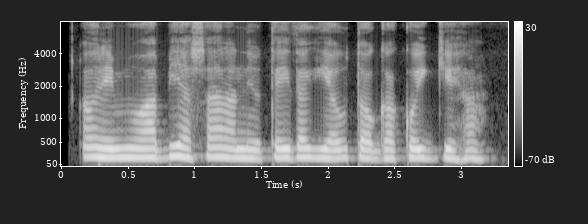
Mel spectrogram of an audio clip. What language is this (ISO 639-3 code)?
kik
